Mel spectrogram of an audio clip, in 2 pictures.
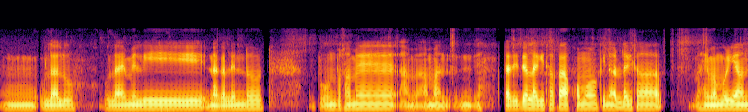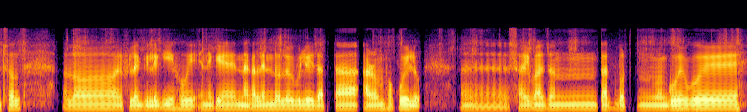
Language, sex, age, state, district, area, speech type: Assamese, male, 18-30, Assam, Sivasagar, rural, spontaneous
